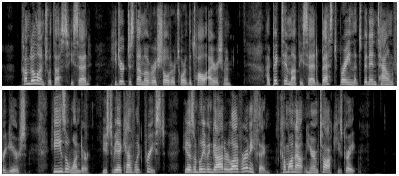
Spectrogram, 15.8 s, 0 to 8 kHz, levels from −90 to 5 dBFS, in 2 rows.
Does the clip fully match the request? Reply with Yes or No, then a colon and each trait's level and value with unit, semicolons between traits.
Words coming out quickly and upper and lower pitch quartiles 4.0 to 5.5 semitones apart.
Yes: fast, 225 wpm; average, 4.5 semitones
